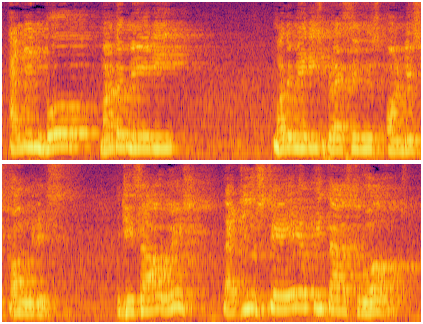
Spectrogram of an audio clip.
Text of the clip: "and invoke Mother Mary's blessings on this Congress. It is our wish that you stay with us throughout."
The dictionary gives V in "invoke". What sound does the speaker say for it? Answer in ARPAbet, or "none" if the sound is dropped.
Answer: B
